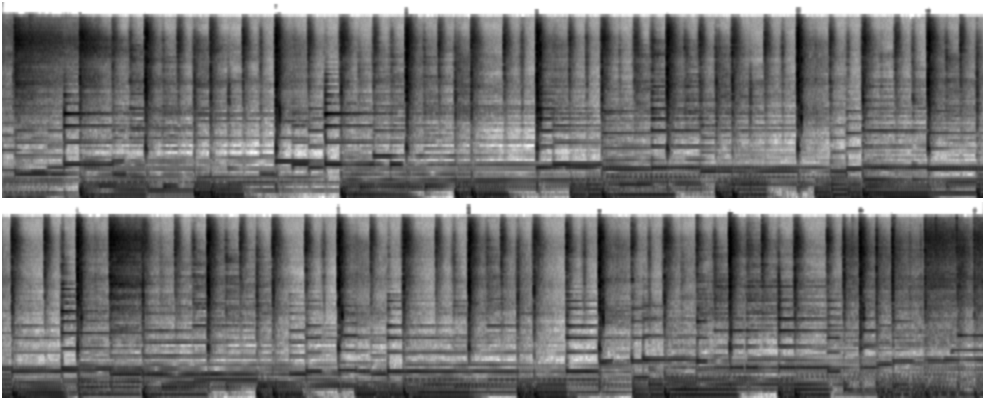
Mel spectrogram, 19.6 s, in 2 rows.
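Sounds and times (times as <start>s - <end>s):
easy listening music: 0.0s - 19.6s.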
